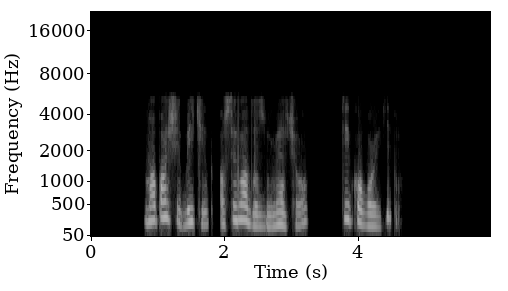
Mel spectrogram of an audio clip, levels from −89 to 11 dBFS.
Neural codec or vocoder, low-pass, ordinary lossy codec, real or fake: autoencoder, 44.1 kHz, a latent of 192 numbers a frame, MeloTTS; 5.4 kHz; Opus, 16 kbps; fake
